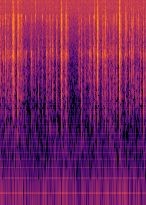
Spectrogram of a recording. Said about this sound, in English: He's not doing anything. He's just typing.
